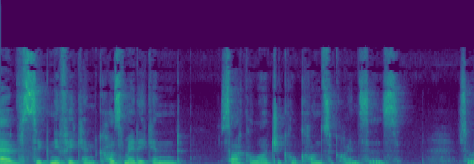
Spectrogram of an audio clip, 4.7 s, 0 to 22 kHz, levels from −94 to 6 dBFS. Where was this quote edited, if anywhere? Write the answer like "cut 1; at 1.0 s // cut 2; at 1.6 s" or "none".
none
